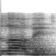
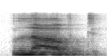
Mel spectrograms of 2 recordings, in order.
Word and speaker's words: loved: Remember, it's not love it because you are adding an extra syllable. Love. No tenemos que agregar una sílaba extra. Es con las mismas sílabas, solo que finalizamos con el sonido de D.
